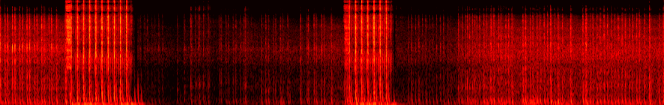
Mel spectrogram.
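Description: Blank-firing machine guns in a mock battle: two loud bursts of rapid fire, about a second in and again just under five seconds in, each lasting under a second, with lighter rapid firing around them and steadier firing building up from about six and a half seconds.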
